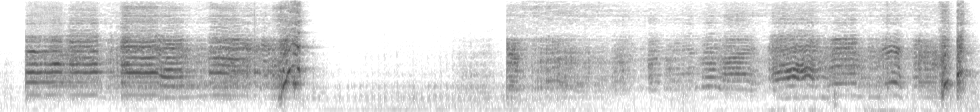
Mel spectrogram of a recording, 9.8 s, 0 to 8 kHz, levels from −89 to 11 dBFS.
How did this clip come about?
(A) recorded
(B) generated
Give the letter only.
A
